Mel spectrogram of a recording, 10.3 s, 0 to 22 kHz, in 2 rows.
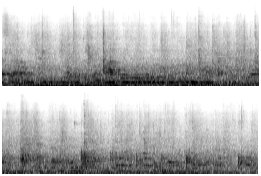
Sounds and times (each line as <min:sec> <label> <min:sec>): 0:00.0 pedestrians 0:10.2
